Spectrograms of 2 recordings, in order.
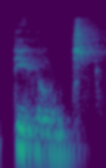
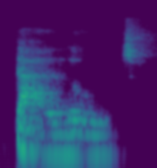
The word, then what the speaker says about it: dilute: Asian people love pronouncing this word delude, just like Vietnamese students, and even English teachers, Vietnamese teachers who teach English pronounce this word delude. If you say delude, if you pronounce delude, this is Vietnamese English. Singaporean English delude, Chinese English delude, Japanese English delude, but American English and British English, what? Dilute.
